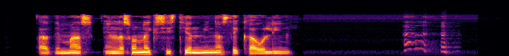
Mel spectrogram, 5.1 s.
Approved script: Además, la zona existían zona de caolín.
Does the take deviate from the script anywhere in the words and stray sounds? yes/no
yes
